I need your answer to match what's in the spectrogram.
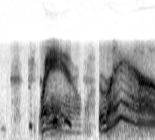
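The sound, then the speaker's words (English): A person's voice imitates a cat's roar: two long, loud, strained vocal growls with rising and falling pitch, preceded by a few short, quiet vocal sounds. “Like a cat. What is going on?”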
